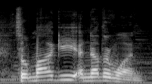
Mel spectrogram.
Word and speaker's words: Magi: So Magi, another one.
